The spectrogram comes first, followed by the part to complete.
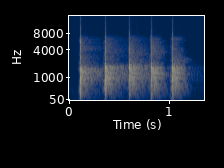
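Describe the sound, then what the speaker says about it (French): A single person clapping hands five times in an even, deliberate rhythm, each clap sharp, close and loud with a short ringing tail, nothing else around. "Je vais applaudir."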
